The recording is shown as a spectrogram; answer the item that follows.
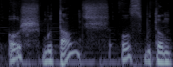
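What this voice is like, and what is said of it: Poor Portuguese pronunciation. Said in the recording (French): “j'ai un accent à chier, je parle pas portugais”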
